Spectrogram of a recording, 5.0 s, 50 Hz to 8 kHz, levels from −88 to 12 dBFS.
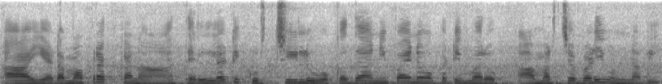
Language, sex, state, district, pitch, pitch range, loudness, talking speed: Telugu, female, Telangana, Hyderabad, 200 Hz, 180-225 Hz, -14 LUFS, 130 wpm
